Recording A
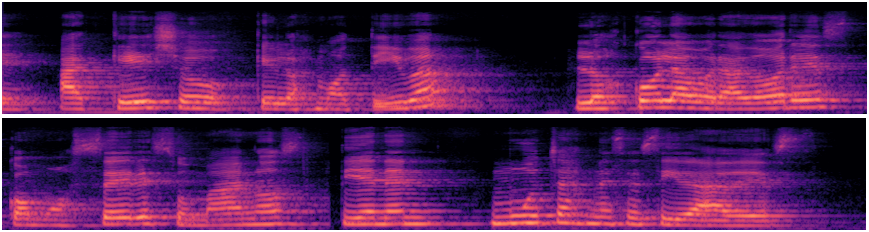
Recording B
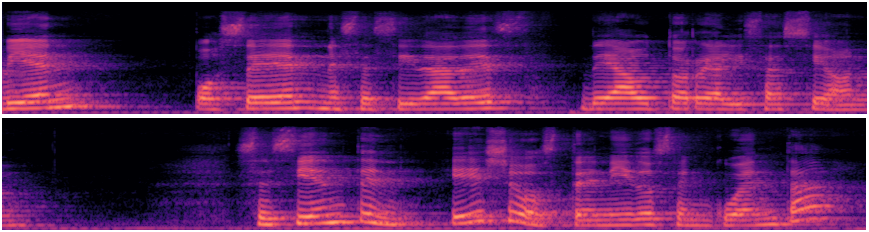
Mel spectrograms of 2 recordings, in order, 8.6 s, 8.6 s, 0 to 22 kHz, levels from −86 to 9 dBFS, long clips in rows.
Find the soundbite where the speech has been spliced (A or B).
A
